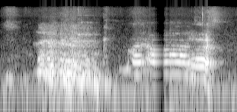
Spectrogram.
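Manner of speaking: loud amused laugh; a real laugh at the flop; burst of laughter. Real, not acted. Demo goes wrong, amused.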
